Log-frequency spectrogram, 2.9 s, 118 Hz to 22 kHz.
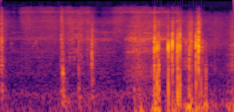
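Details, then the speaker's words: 2012 Chrysler Town and Country, idle in gear: uneven lumpy idle with deep irregular thumping shaking the whole car; codes P0300 and P0302, cylinder 2 misfire, no check engine light, coil packs recently replaced; engine misfire. "Yep, Sitting here at idle, it definitely, with it in gear, it's rough. It's shaking the whole car."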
